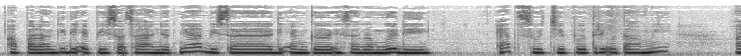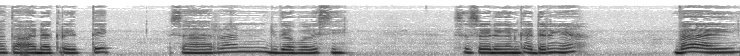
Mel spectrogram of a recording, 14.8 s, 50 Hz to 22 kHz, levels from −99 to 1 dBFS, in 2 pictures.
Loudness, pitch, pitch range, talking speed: -19 LUFS, 220 Hz, 215-230 Hz, 90 wpm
